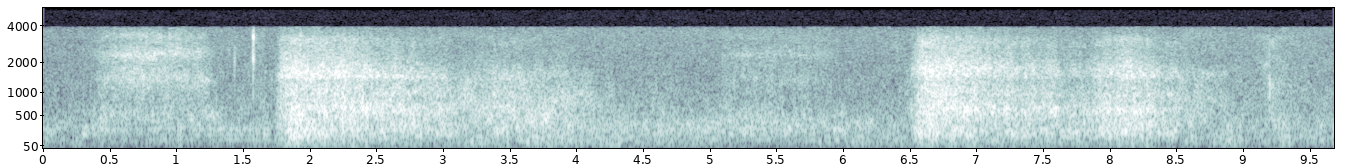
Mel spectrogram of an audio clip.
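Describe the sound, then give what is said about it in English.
A person takes deep breaths: two long, airy, fairly faint breaths, each swelling and easing away over a couple of seconds, with no talk. “take a couple of deep breaths”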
